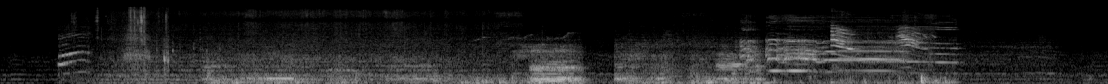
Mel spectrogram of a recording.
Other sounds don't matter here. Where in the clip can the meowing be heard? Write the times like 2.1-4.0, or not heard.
0.6-1.7, 8.3-9.3.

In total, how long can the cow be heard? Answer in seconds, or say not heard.
6 s.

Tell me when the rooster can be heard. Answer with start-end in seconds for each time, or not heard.
6.4-9.6.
